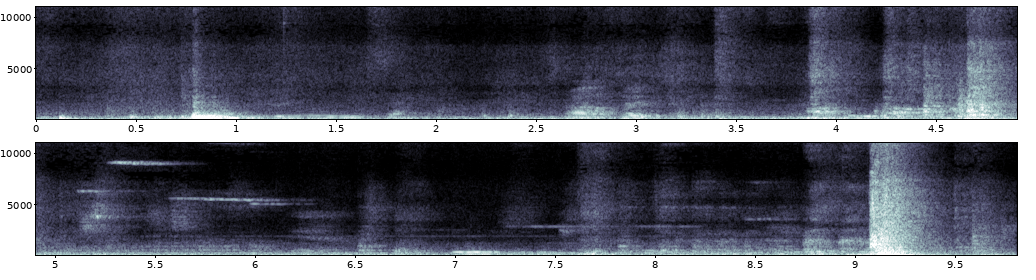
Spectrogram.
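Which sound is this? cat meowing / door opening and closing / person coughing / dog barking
door opening and closing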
